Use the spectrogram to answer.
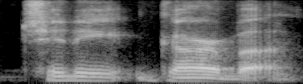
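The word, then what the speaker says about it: Kshitigarbha: his main bodhisattva is this is difficult to pronounce correctly maybe i should spell it k s h i t i g a r b h a chinny garba is hopefully a close pronunciation correct pronunciation to that name so that is his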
